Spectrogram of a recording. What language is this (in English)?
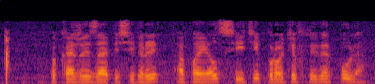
Russian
